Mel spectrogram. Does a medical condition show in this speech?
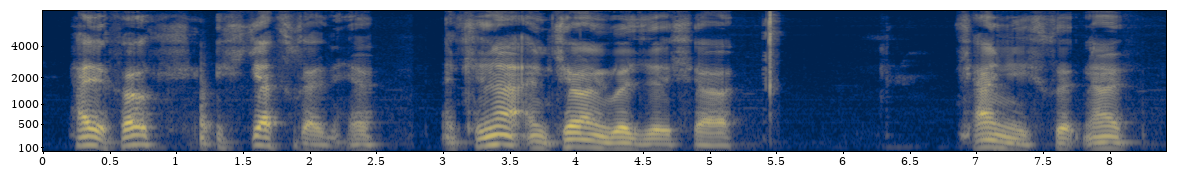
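Yes: mouth cancer.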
